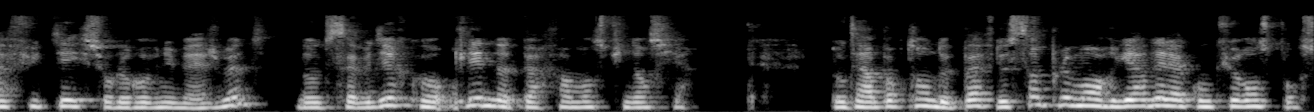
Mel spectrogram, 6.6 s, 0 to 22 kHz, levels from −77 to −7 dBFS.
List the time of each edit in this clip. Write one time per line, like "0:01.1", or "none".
0:01.4
0:02.3
0:04.3
0:05.0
